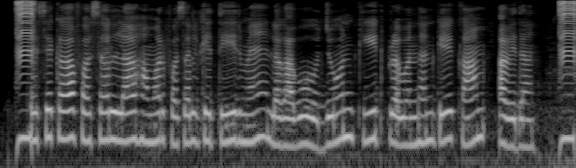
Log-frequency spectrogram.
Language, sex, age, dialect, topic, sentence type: Chhattisgarhi, female, 18-24, Eastern, agriculture, question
